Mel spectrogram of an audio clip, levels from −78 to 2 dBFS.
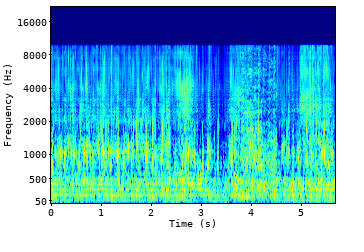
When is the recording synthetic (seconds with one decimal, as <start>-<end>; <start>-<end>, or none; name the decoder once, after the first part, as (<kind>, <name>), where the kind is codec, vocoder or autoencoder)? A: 0.0-3.8 (vocoder, BigVGAN v2); 4.5-5.7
